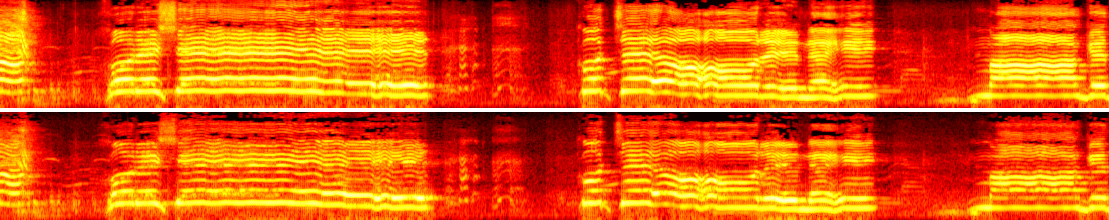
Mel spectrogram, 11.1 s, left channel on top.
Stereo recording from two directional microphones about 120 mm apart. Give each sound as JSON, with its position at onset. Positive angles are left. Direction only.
{"t": 1.0, "sound": "male singing", "side_deg": 40}
{"t": 5.8, "sound": "male singing", "side_deg": 45}
{"t": 9.8, "sound": "male singing", "side_deg": 45}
